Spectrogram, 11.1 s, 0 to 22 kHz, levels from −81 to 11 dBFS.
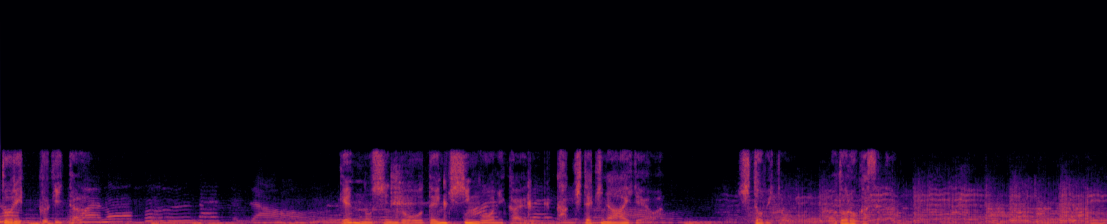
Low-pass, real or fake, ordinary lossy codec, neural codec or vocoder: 7.2 kHz; fake; none; vocoder, 22.05 kHz, 80 mel bands, WaveNeXt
